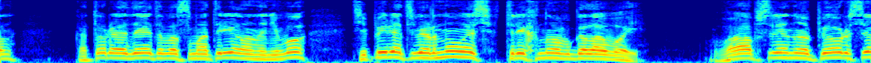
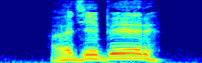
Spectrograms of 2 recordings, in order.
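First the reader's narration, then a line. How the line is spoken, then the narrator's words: Cold. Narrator (Russian): холодно сказал Хорза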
